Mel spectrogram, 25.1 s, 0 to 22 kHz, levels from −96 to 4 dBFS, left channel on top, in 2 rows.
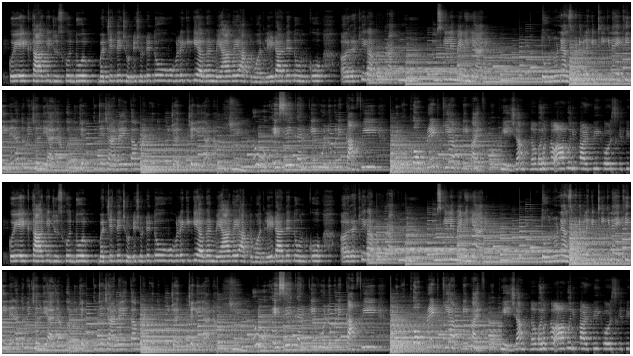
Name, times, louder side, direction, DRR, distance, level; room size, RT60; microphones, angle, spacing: voice 1, 0.1-8.1 8.6-9.8 10.8-17.2 17.6-23.0 23.3-23.4 23.9-24.0, right 1 dB, 15° right, 5 dB, 1.1 m, -27 dB
sound 1, 7.3-22.6, right 3 dB, 40° right, 1.0 m, -27 dB
voice 2, 7.9-8.4 17.1-17.5 22.9-23.9 24.1-25.1, equal, ahead, 5 dB, 0.6 m, -27 dB
11.5 x 9.1 x 8.9 m, 0.88 s
head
